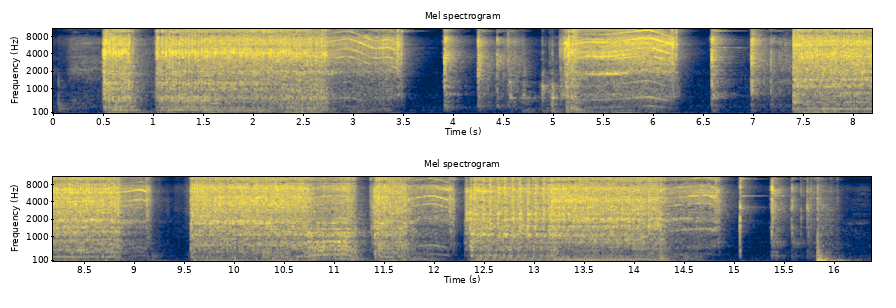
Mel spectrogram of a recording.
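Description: A power drill backs screws out while a dog house is taken apart indoors, running in long loud whirring bursts broken by brief pauses and quick trigger restarts, very close, with no speech.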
